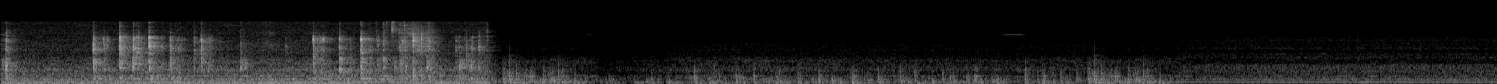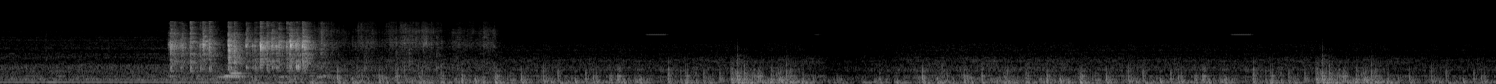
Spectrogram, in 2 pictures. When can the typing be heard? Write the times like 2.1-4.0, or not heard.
0.0-4.9, 16.6-18.2.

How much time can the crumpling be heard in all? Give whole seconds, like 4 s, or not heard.
2 s.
